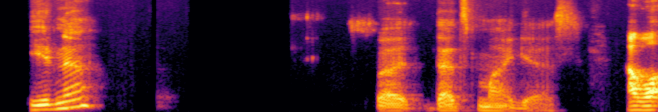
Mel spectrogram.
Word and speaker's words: Iryna: How would you pronounce it? Iryna. Iryna is okay. Irene in Espanol. Irene. Oh, Irene.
